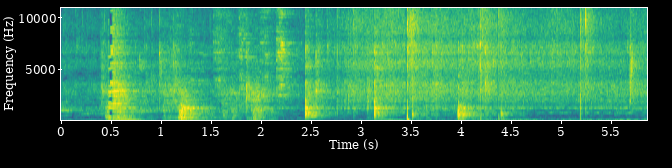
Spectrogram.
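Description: Garlic, curry leaves and red chillies sizzling in hot coconut oil in a steel kadai, turmeric just added. A metal slotted spatula stirring the mix scrapes and knocks against the pan several times, one sharp knock about three and a half seconds in.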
